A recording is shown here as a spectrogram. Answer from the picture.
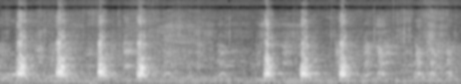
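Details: Labrador Retriever named Amba in defence training at FREEDOG, giving a run of loud, deep, clipped barks roughly every half second, four in a row, a brief pause, then four more, ending with quieter ones.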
